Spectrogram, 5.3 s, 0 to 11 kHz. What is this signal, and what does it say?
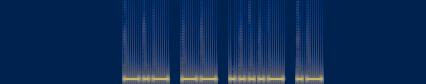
Morse code, heard as a keyed tone, about 20 wpm, 700 Hz. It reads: KM4A
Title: USA Call Signs - 4 Characters - Repeated 2x - 20wpm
